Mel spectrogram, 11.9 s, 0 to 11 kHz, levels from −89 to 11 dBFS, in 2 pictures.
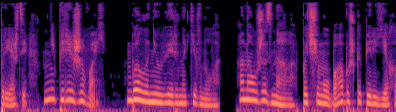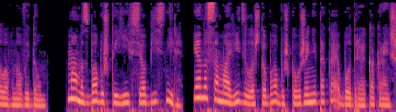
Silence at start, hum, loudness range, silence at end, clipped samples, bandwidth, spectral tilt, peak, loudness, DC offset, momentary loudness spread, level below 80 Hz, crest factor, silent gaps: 0 s; none; 2 LU; 0 s; under 0.1%; 10.5 kHz; -5.5 dB/octave; -2 dBFS; -18 LUFS; under 0.1%; 8 LU; -36 dBFS; 16 dB; 3.34-3.50 s, 6.68-6.90 s, 8.73-8.83 s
